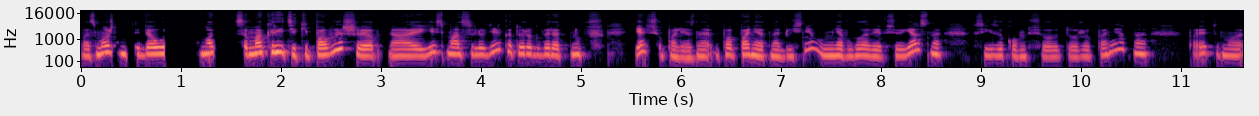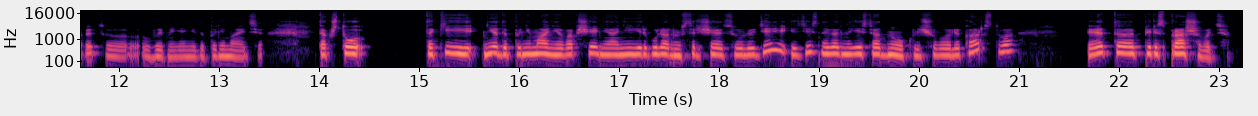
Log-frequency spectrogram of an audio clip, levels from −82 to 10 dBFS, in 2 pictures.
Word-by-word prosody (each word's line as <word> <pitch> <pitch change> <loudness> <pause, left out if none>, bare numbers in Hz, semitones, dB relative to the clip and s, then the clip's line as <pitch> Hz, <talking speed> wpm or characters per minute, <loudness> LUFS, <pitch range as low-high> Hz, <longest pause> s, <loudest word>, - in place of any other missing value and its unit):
Возможно, 220 +6 +2
у - - -15
тебя 215 +2 +5
у 225 - +8 0.3
само 230 +2 +4 0.2
самокритики 235 -2 +4
повыше. 195 - +3
А 175 0 +1
есть 235 +8 -1
масса 210 -1 0
людей, 235 - 0
которые 225 -7 +1
говорят: 195 -2 -1
"Ну, 205 -1 +1
ф, 205 - -15 0.3
я 245 +6 +4
всё 185 -8 -12
полезное, 165 0 -4
п 200 -2 0
понятно 180 -3 +1
объяснил, 170 - -5
у - - -2
меня 180 0 +1
в 170 - -7
голове 175 -2 -1
всё 170 +3 -8
ясно, 230 - 0 0.3
с - - -19
языком 180 -2 -4
всё 160 0 -7
тоже 160 0 -8
понятно, 225 - -3 0.4
поэтому 205 -6 -5
это 180 -6 -7
вы 165 0 -6
меня 155 +1 -8
недопонимаете". 160 0 -6 0.5
Так 200 +1 -1
что 225 -1 +4 0.6
такие 210 0 +2
недопонимания 210 -1 +3
в - - -2
общении, 210 -1 +1
они 205 +1 +2
регулярно 205 -3 +2
встречаются 195 +2 -3
у - - +1
людей. 275 - +1
И 200 - -4
здесь, 255 +7 -4
наверное, 220 -2 +2
есть 220 +1 0
одно 200 -3 +3
ключевое 185 +2 -3
лекарство- 265 - -2 0.7
это 235 +3 +4
переспрашивать. 220 -8 +1
205 Hz, 145 wpm, -22 LUFS, 180-225 Hz, 0.7 s, у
